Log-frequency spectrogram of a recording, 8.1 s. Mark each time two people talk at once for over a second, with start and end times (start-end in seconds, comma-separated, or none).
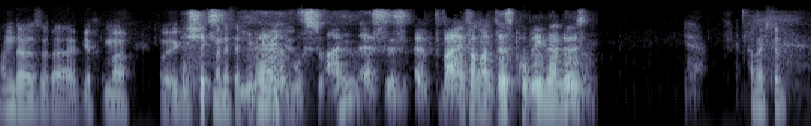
1.8-3.0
